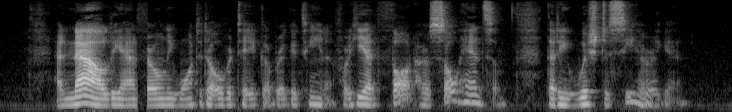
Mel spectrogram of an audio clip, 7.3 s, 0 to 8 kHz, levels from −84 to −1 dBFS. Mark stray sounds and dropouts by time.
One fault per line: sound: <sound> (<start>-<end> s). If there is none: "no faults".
sound: dropout (1.4-1.5 s)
